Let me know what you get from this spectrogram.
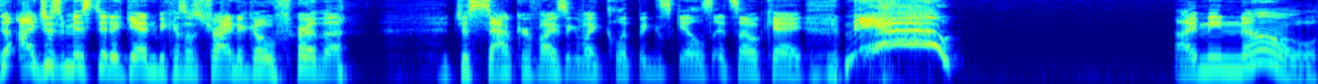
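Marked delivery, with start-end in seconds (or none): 6.3-7.2 sudden, very high, loud, startled yell. Just missed again while playing, talking to viewers: sudden yell. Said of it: "Sorry if that yell was loud".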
